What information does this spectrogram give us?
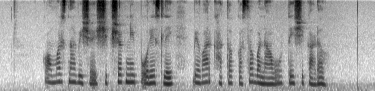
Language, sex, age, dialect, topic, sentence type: Marathi, female, 41-45, Northern Konkan, banking, statement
